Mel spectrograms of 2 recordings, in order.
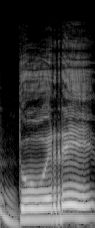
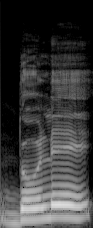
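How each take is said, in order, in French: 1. La deuxième syllabe commence par un son R. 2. La deuxième syllabe commence par un son L. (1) "mais je te dis doré" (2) "il dit dolé"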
